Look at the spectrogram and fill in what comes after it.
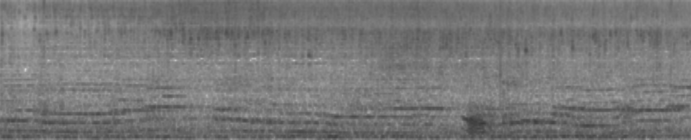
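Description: Shami kabab patty frying in shallow hot oil in an aluminium pan, sizzling steadily; the sizzle grows a little louder about a second in.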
